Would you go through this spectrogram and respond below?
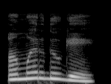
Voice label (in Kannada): "ಅಮರ್ದುಗೆಯ್ಯ", Kannada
